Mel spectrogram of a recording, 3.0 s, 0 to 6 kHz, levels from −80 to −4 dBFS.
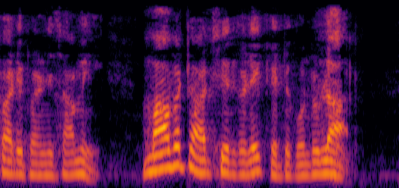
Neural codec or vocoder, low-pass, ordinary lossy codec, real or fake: codec, 16 kHz, 16 kbps, FreqCodec, smaller model; 5.4 kHz; AAC, 24 kbps; fake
